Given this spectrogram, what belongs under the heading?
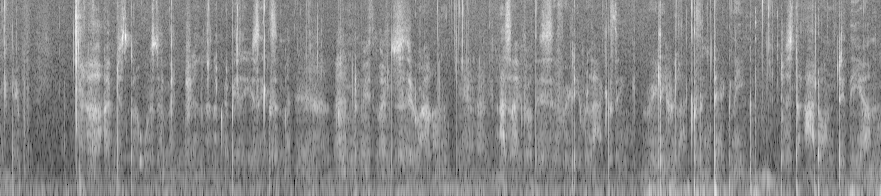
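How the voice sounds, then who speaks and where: A woman whispering softly and slowly into a close microphone, gently guiding the listener through an ASMR role-play appointment. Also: low-quality recording. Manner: soft, slow whispering, gentle and reassuring. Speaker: ASMR creator.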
